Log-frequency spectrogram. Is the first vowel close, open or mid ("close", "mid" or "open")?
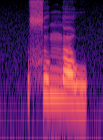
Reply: close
